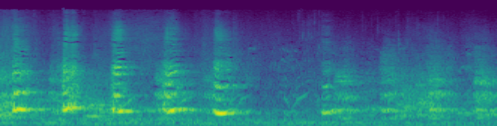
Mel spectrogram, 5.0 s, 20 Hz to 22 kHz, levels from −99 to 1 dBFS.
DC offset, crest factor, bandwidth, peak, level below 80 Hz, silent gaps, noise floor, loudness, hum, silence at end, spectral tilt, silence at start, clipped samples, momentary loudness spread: under 0.1%; 18 dB; 11.5 kHz; 0 dBFS; -46 dBFS; none; -38 dBFS; -17 LUFS; none; 0 s; -4.5 dB/octave; 0 s; under 0.1%; 17 LU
